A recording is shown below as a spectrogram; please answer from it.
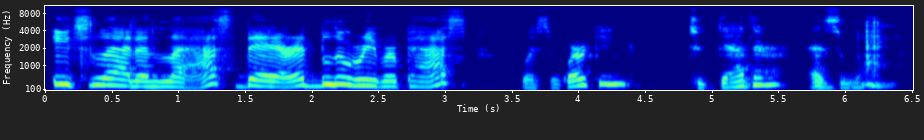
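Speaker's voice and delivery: plain reading voice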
